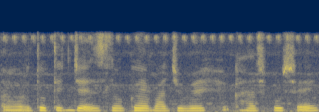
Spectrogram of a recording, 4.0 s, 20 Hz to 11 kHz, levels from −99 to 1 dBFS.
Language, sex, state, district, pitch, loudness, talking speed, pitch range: Hindi, female, Maharashtra, Gondia, 215 Hz, -16 LUFS, 135 wpm, 205-225 Hz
